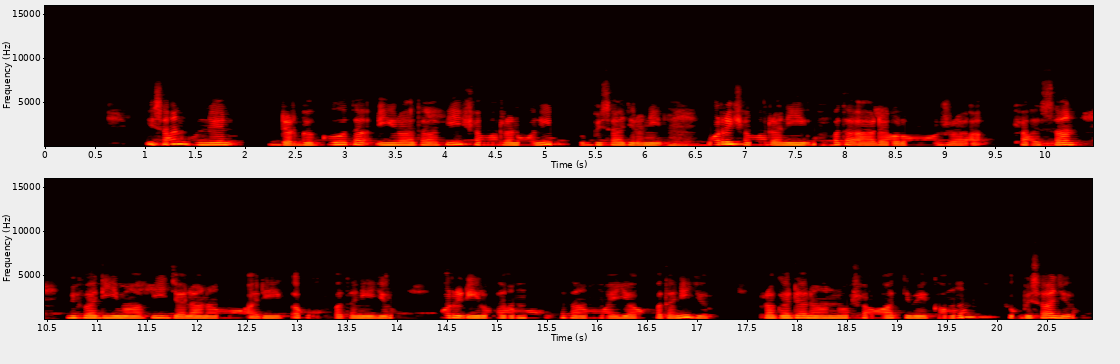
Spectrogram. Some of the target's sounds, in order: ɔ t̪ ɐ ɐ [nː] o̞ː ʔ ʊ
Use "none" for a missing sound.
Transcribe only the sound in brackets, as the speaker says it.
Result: mː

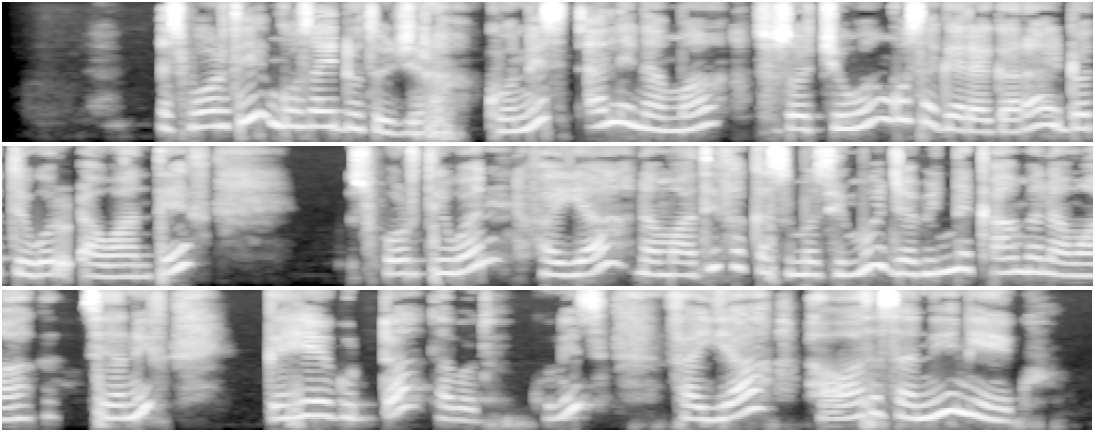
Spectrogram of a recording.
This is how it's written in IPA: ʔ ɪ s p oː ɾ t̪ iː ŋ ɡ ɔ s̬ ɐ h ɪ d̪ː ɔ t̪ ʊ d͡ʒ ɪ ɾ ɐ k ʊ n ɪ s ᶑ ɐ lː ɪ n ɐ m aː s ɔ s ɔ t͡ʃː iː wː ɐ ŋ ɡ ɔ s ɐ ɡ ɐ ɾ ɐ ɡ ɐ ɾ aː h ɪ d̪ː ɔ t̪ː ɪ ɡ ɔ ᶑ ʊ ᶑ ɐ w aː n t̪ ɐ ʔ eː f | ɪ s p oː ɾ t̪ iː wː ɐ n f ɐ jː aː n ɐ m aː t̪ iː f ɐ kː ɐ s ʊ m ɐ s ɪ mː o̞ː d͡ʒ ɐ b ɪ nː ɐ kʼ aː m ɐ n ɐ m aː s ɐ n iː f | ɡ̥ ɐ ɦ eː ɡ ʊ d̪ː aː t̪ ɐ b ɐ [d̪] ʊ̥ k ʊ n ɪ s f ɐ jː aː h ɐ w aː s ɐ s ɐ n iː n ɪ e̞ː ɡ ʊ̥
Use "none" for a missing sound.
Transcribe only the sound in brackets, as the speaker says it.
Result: t̪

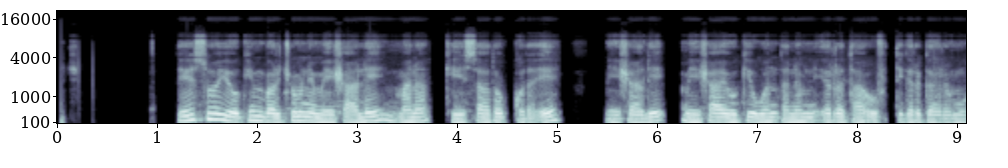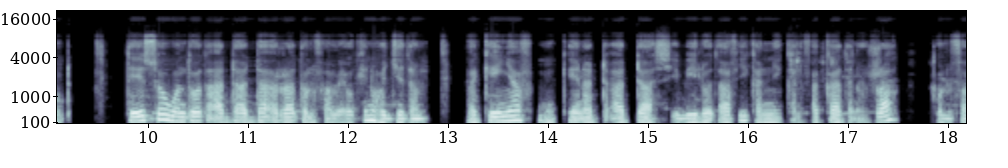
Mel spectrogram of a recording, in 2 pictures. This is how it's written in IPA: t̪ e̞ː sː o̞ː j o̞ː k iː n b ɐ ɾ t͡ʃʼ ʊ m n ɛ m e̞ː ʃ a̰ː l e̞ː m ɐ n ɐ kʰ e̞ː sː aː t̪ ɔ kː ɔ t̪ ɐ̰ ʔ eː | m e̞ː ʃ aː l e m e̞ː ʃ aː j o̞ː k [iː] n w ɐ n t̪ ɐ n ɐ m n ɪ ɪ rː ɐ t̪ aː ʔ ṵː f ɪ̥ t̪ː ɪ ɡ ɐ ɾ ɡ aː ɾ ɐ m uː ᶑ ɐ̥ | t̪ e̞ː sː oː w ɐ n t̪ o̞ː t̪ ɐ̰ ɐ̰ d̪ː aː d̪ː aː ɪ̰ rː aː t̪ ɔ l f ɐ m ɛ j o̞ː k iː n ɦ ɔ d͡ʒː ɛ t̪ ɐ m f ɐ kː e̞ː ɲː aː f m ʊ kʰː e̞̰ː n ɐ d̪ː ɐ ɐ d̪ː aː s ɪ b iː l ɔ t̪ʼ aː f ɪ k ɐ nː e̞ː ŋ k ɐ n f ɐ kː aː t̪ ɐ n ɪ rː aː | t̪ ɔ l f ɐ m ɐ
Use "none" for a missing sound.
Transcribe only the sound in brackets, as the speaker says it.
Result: iː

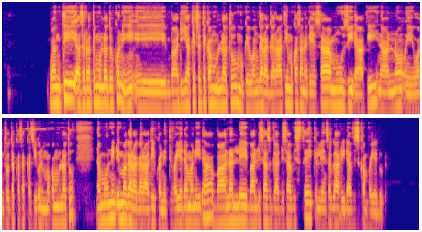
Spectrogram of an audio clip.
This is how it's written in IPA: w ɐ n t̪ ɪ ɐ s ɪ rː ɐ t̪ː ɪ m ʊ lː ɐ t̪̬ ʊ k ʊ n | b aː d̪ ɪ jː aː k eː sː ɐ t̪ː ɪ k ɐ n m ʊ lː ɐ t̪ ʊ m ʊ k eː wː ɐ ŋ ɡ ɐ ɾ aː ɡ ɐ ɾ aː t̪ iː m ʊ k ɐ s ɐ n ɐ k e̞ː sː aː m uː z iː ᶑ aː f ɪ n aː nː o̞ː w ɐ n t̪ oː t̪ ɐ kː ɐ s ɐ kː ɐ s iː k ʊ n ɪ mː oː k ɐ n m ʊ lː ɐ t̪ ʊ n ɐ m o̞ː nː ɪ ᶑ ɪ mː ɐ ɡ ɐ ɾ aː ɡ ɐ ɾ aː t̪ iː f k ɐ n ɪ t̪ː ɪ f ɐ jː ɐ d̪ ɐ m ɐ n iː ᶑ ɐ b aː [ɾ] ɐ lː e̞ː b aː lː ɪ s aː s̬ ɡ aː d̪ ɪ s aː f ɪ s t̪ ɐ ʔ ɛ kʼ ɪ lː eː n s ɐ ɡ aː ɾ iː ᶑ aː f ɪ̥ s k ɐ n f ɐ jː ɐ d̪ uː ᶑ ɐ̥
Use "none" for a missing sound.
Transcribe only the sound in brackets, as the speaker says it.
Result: l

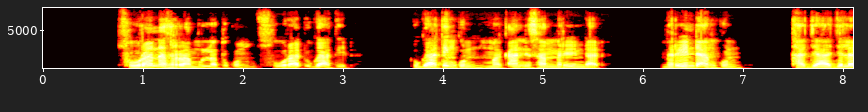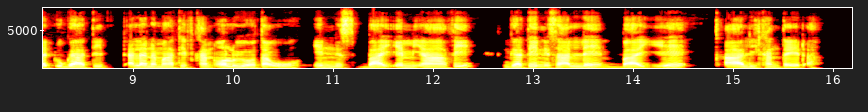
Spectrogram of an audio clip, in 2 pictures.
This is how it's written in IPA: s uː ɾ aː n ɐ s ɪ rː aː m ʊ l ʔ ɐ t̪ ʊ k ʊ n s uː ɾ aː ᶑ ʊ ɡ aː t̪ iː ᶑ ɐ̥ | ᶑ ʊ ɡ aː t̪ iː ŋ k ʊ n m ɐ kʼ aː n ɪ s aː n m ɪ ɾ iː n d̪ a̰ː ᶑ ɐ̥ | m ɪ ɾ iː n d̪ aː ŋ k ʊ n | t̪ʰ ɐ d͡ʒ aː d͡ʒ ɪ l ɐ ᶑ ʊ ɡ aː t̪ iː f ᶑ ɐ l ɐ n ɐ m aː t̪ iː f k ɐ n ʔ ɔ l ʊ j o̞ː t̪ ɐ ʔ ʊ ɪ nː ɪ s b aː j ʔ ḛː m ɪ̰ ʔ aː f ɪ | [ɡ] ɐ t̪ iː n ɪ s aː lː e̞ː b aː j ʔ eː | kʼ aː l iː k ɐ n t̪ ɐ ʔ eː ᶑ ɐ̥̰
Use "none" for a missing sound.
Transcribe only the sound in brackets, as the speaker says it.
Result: ɡ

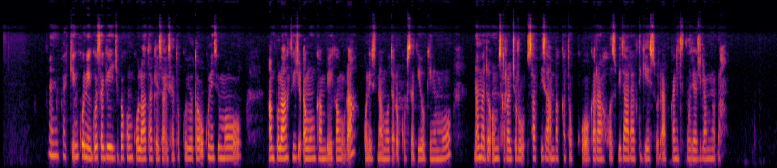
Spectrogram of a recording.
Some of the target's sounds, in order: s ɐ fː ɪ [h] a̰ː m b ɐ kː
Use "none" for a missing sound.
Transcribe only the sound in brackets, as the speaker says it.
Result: s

